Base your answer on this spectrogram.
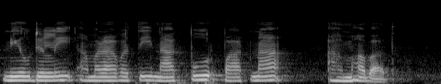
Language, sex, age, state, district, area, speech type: Telugu, female, 60+, Telangana, Medchal, urban, spontaneous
